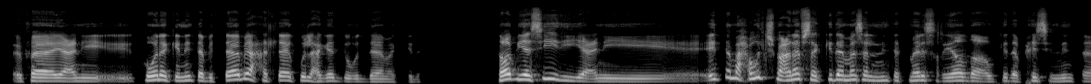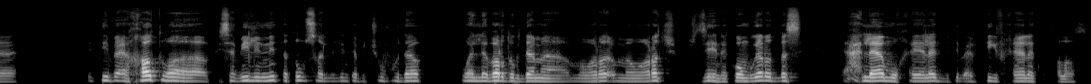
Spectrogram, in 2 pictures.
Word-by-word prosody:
آآ، 150 - -5
فيعني 150 -2 +1
كونك 195 +4 +2
إن 175 - -1
أنت 185 -2 -1
بتتابع، 210 +9 +2
هتلاقي 185 +2 -1
كُل 180 0 -3
الحاجات 160 0 -2
دي 145 -1 -9
قُدامك 130 -4 -7
كده. 115 -2 -20 0.8
طب 235 +4 +7
يا 225 -1 +8
سيدي 215 -6 +1
يعني 135 - -4
أنت 230 +5 -5
ما 295 0 +3
حاولتِش 300 +4 +1
مع 190 - +6
نفسك 235 -3 +3
كده 220 -1 +2
مثلًا 210 -2 0
إن 175 - -5
أنت 185 -1 -6
تمارس 185 +1 -3
رياضة 165 -1 -1
أو 130 0 -7
كده 155 +4 -6
بحيث 165 -4 -4
إن 140 +1 -9
أنت 135 -3 -10 0.9
تبقى 175 -2 -2
خطوة 175 -7 +4
في - - -14
سبيل 170 +1 -1
إن 170 +2 -2
أنت 190 -3 -5
توصل 175 -2 -4
للي 150 +2 -19
أنت 155 0 -15
بتشوفه 160 +3 -16
ده، 160 +1 -2 0.4
والّا 165 -1 -2
برضك 165 -4 +4
ده 155 -1 +3
ما 140 -2 -5
ما 140 0 -17
ور 145 +2 -2
ما 145 -1 -11
وردش 150 +6 -2
في 155 +3 -10
ذهنك، 140 -4 -5
هو 155 - +5
مجرد 170 +1 0
بس 170 0 +1 0.4
أحلام 165 -1 +5
وخيالات 150 +1 -2
بتبقى 135 -1 -15
بتيجي 145 +5 -11
في - - -19
خيالك 145 -1 -4
وخلاص؟ 125 -1 -14
160 Hz, 175 wpm, -24 LUFS, 145-180 Hz, 0.9 s, يا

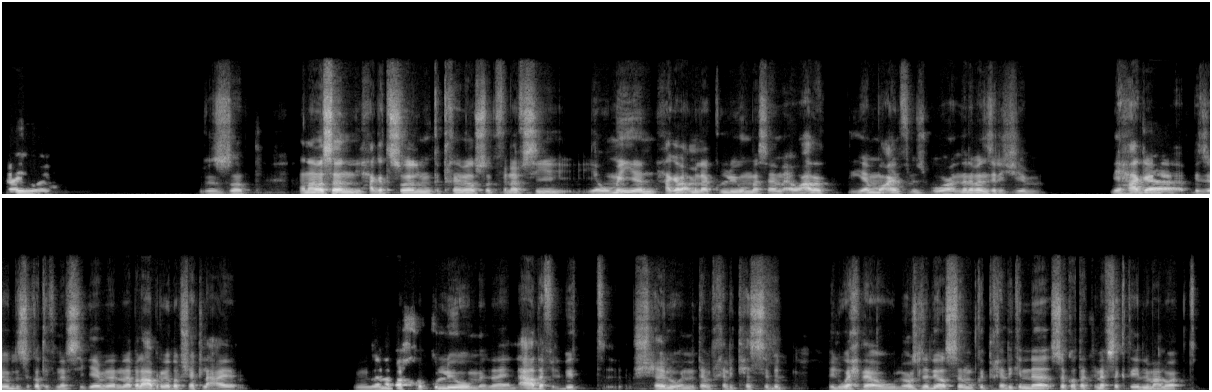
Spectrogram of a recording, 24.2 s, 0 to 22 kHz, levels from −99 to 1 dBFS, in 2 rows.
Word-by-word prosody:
أيوه، 105 -2 +2
أيوه. 95 - -11 1.4
بالضبط، 100 +1 -5 0.4
أنا 115 +1 +4
مثلًا 140 0 +10
الحاجات 105 +4 -2
الصغيرة 120 -1 +4
اللي 120 0 -1
ممكن 120 -1 -6
تخلّيني 115 +2 -1
أوثق 125 0 -1
في - - -11
نفسي 110 -3 -3
يوميًا، 135 +7 +2
حاجة - - +2
باعملها 115 +1 +3
كل 120 0 -8
يوم 115 +1 -2
مثلًا 125 +1 -3
أو 100 -1 0
عدد 120 +3 +4 0.3
أيام 115 0 -1
معيّن 120 +1 +2
في 120 -4 -14
الأسبوع، 95 +10 -4
إن 115 - -7
أنا 120 0 +2
بانزل 115 -2 +1
الgym 95 -2 -10 0.7
دي 110 - 0
حاجة 120 +1 +6 0.4
بتزود 110 +3 -3
لي 110 - -10
ثقتي 110 - -5
في 110 - -16
نفسي 115 0 -4
جامد 105 -1 -1
أنا 105 +1 0
بالعب 115 +1 +5
رياضة 110 +1 +1
بشكل 120 +1 -5
عام. 100 -1 -3 1.1
إن 95 - -13
أنا 115 +1 -1
باخرج 130 0 +2
كل 120 -1 -1
يوم 115 -4 +3
القاعدة 95 0 +1
في - - -10
البيت 120 0 -7 0.5
مش - - -8
حلوة، 115 -3 +2
إن 100 - -7
أنت 105 - -8
بتخلّيك - - -9
تحس - - -4
بال - - -9 0.4
بالوحدة - - +1
أو 95 0 -3
العزلة 120 +5 -2
دي 125 - 0
أصلًا 130 0 +1
ممكن 125 -1 -7
تخلّيك 115 +1 -7
إن 125 -1 +3
ثقتك - - -3
في 115 - -11
نفسك 120 0 0
تقل 115 +1 -4
مع 110 - -2
الوقت. 295 0 -4
115 Hz, 175 wpm, -25 LUFS, 105-120 Hz, 1.4 s, مثلًا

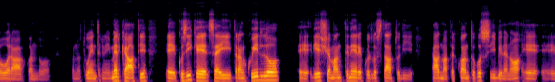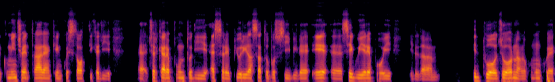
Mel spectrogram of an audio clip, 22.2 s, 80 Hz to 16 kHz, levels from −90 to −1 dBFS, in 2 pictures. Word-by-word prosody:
ora 95 -3 -1
quando 90 -1 -15 0.4
quando 100 0 -19
tu - - -7
entri 105 0 -4
nei 105 0 -12
mercati, 120 -1 +5 0.3
ehm, 105 -1 +4
così 140 +7 +2
che 120 -6 +7
sei 110 -2 +3
tranquillo 140 +8 +4 0.4
e 105 -1 -2
riesci 125 +2 +2
a - - +4
mantenere 115 0 +1
quello 110 -1 -6
stato 110 -1 0
di 100 -1 -16 0.4
calma 110 -2 +1
per - - -10
quanto 110 -1 -2
possibile, 110 -5 -2
no, 100 +3 0
e, 100 -2 -4
ehm, 95 -1 -14
cominci 115 +2 -4
a - - +4
entrare 110 0 +1
anche 105 +1 -7
in 100 - -7
quest'ottica 105 +1 -5
di, 100 -1 -13 0.6
ehm, - - -4
cercare 110 -1 +2
appunto 110 0 -7
di 100 -1 -7
essere 115 -2 -3
il 100 - -6
più 120 - -6
rilassato 110 -1 -2
possibile 105 -2 -6
e, 110 +1 +2
ehm, 100 -1 -7
seguire 110 -2 0
poi 100 -2 -7 0.4
il, 90 - -18
ehm, 85 -2 -6 0.7
il 120 -2 -5
tuo 105 -4 +3
journal 105 -1 0
o 95 - -11
comunque 105 -2 -7
110 Hz, 145 wpm, -23 LUFS, 100-115 Hz, 0.7 s, che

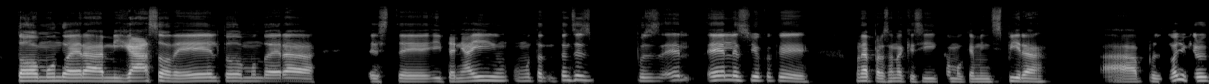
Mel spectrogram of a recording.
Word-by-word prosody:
todo 170 +1 +5
el 165 - -3
mundo 170 0 +1
era 160 -1 +5
amigazo 155 +2 +4
de 150 +3 +4
él, 165 -1 -2
todo 160 0 -2
el 155 - -10
mundo 155 -1 -6
era, 145 -1 +2 0.5
este, 135 0 -2
y 145 -1 -5
tenía 145 +2 -1
ahí, 180 +2 +2
u 175 0 -7
un 165 0 -12
ta 170 +2 -4
entonces, 195 +5 -4 0.4
pues, 160 -1 -8
él 200 +5 -5 0.2
él 205 +2 +5
es 185 -2 -1
yo 185 -2 -1
creo 180 -1 -12
que, 145 -8 -1 0.5
una 170 0 +3
persona 145 +1 -3
que 135 - -8
sí 140 +1 -7
como 140 -3 -9
que 135 - -4
me 130 - -6
inspira 135 0 -1 0.5
a 130 0 -3
pues, 140 -3 -7
no, 185 - +2
yo 225 - 0
quiero 175 0 +1
155 Hz, 195 wpm, -25 LUFS, 140-170 Hz, 0.5 s, todo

